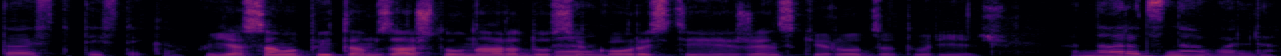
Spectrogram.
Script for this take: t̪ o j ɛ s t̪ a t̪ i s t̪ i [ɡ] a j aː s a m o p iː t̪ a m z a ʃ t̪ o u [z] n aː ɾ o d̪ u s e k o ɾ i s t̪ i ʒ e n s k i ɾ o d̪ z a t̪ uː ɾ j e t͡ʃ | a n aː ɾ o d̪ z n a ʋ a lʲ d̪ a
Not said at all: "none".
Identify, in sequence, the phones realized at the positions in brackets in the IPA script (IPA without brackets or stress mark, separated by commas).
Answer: k, none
